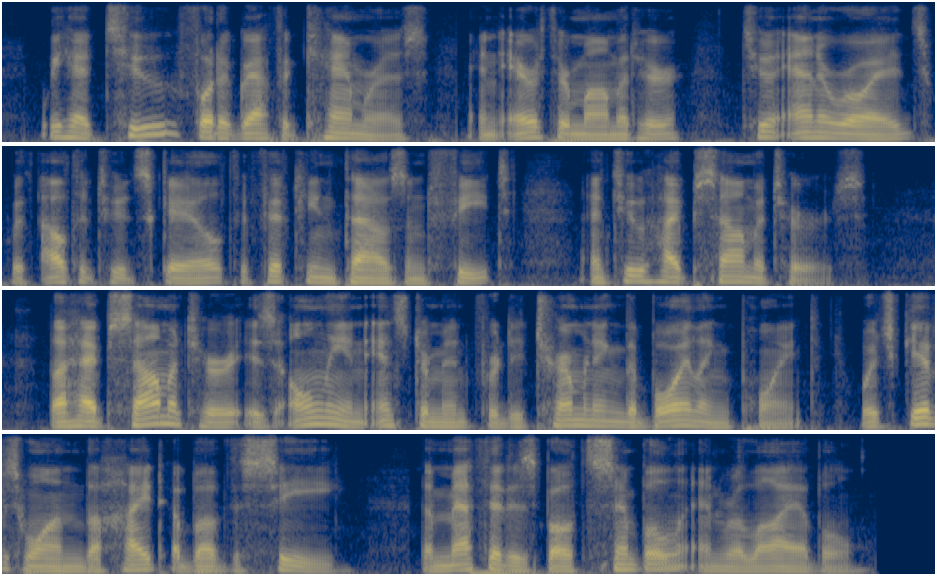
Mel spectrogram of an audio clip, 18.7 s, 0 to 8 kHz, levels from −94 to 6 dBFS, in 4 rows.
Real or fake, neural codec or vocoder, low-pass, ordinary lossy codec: real; none; 7.2 kHz; Opus, 32 kbps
